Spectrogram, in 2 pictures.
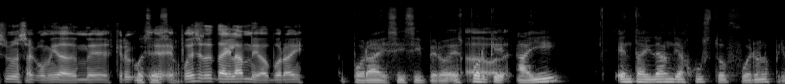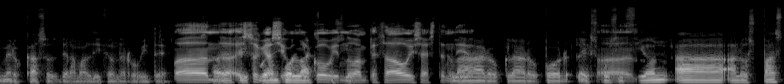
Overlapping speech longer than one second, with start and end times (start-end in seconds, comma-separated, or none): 9.6-11.4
